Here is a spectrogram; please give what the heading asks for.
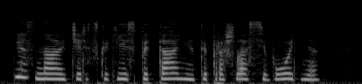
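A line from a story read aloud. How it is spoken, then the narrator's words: Tender, caring tone. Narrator (Russian): продолжала она тем же нежным, заботливым тоном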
